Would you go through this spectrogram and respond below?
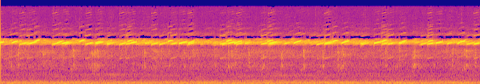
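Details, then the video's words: Dusk frog chorus, many frogs trilling together in a continuous shrill buzz, with louder pulses rising and falling irregularly against a soft low background hum. "Frogs At Dusk"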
